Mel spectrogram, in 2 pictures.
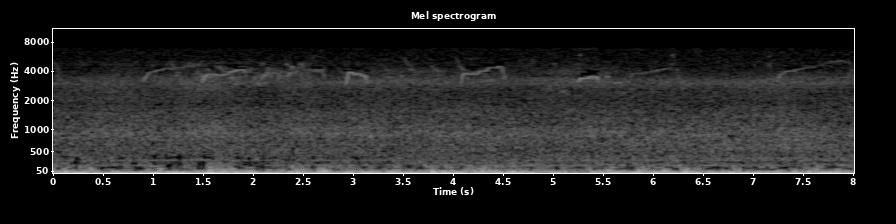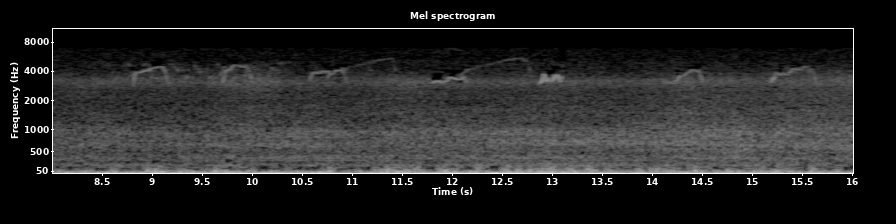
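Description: A bird chirping over and over: short, thin, high chirps that rise in pitch, about one or two a second. Under them runs a steady low rumble.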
